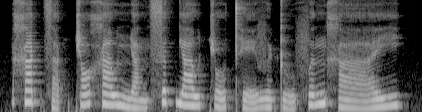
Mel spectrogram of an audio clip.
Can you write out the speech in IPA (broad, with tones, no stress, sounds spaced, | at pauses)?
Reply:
x a˦˥ k̚ s a˨˩ k̚ c ɔ˧˥ x a˧ w ɲ a˨˩ ŋ s ə˦˥ k̚ j a˧ w c o˨˩˦ t̪ʰ e˨˩˨ v ɨ˨˩ ʈ u˨˩˨ f ə˧˥ ŋ x aː˨˩˦ j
